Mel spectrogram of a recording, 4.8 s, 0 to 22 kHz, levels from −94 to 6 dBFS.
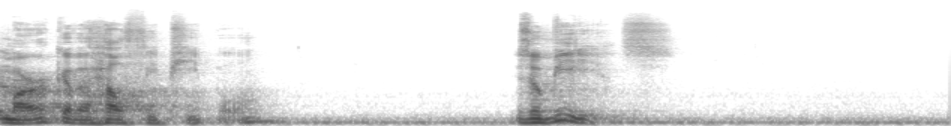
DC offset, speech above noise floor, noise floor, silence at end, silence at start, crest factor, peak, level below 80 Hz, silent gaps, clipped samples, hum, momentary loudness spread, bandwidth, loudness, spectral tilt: under 0.1%; 26 dB; -53 dBFS; 0.2 s; 0 s; 22 dB; -8 dBFS; -62 dBFS; none; under 0.1%; none; 27 LU; 13 kHz; -28 LUFS; -6.5 dB/octave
